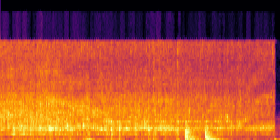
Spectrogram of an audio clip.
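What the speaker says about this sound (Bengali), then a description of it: "তেলটা গরম হয়ে গেছে আমি মশলা দিয়ে দিচ্ছি" Spices frying in hot oil in a kadai, a steady close sizzle with a few sharp crackles and stirring scrapes near the end, no voices.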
